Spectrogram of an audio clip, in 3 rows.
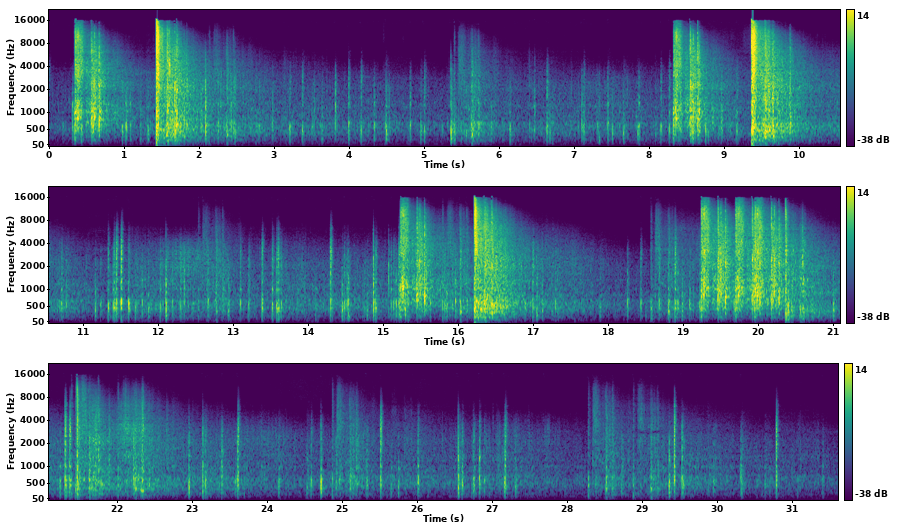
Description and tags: Recorded with the zoom recording device on New Year's Eve 01.01.2019 in Hessen / Germany. A firework in a small town.
cinematic, drone, strikes, New-Years-Eve, boom, film, dark, soundscape, dramatic, bangers, ambient, suspense, movie, horror, background-sound, atmosphere, Rockets, ambience, firework, shot, mood, blasts, background, cannon, guns, hollywood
